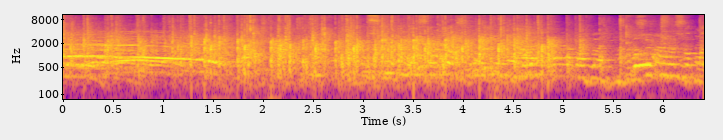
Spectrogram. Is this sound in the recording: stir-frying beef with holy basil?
no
